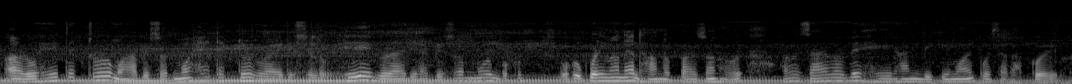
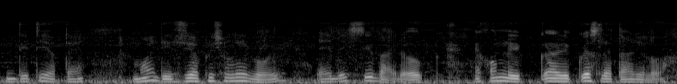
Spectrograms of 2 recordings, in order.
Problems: constant background noise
